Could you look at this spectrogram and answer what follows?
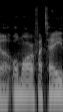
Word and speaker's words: Omar Fateh: I need more to stay consistent with supporting you over, who was the Omar Fateh, the other mayor or mayoral candidate?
